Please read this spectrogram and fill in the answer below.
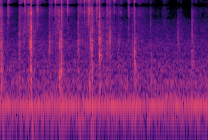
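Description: A deck of oracle cards being shuffled by hand, the cards snapping and slapping together in a quick, irregular series of sharp clicks over a steady low hum.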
